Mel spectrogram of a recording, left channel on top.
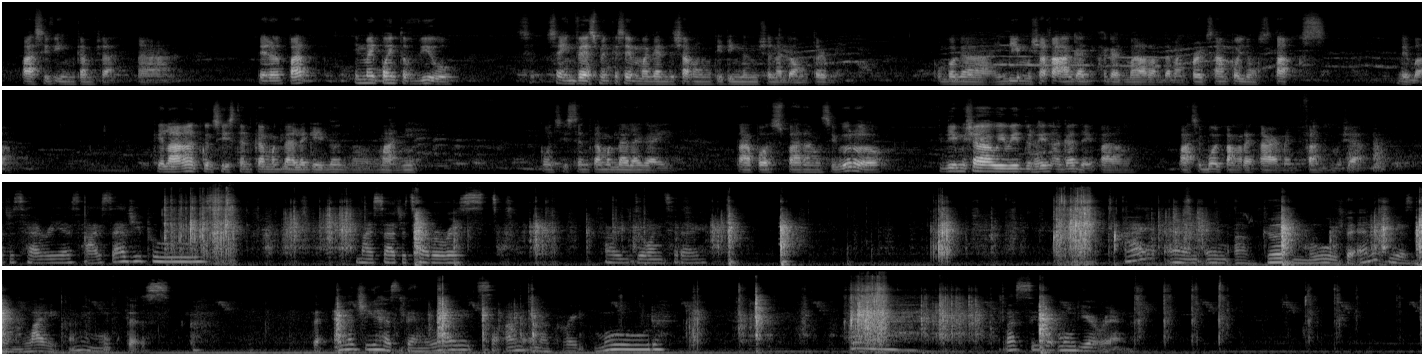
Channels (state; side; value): different; both; correlation 0.00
